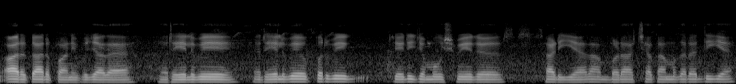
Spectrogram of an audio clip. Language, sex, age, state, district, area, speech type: Dogri, male, 30-45, Jammu and Kashmir, Udhampur, rural, spontaneous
